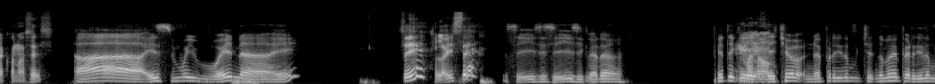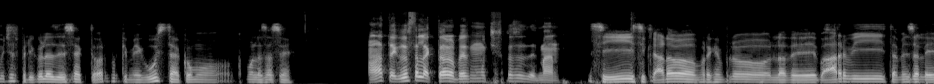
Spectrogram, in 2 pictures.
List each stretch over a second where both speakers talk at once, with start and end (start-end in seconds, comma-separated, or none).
none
